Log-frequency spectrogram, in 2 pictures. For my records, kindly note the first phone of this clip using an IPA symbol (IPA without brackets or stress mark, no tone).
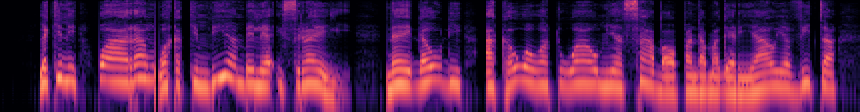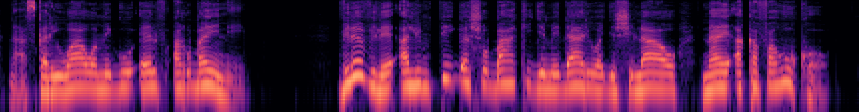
l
